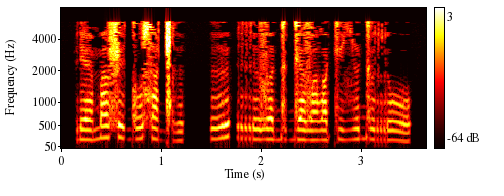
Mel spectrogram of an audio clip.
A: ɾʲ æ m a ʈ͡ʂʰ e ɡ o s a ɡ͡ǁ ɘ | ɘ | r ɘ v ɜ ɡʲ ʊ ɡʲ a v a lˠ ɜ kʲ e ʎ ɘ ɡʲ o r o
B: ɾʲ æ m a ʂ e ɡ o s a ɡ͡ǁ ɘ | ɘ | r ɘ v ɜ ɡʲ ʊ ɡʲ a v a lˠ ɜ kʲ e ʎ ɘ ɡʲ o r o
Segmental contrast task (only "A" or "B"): B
